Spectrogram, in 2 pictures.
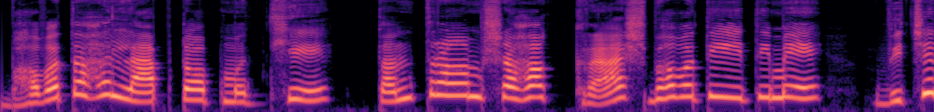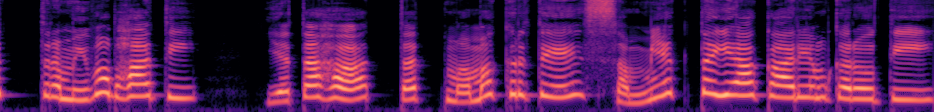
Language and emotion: Sanskrit, surprised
